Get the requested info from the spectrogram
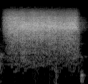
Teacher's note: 스 소리가 날 때 여러분들 윗니하고 아랫니 사이에 이 틈으로 공기를 내보낸다는 뜻이에요. 그러니까 상대적으로 파열보다 공기가 지나가는 통로가 좁다는 얘기죠. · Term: 시옷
